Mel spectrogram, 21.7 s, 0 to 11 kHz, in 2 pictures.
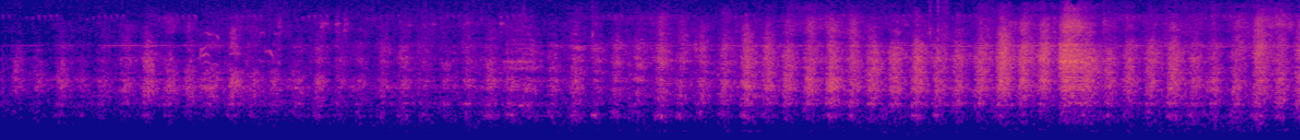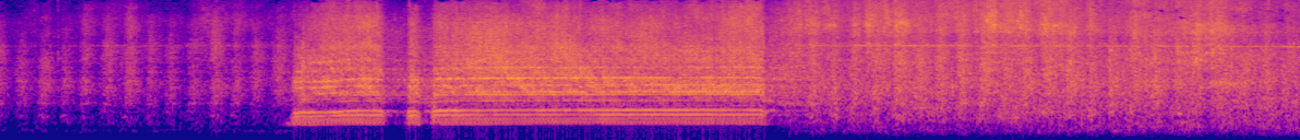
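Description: South Australian Railways Rx-class 4-6-0 steam locomotive approaching under steam, its exhaust beats growing louder. About 13 seconds in it sounds its steam whistle, several tones at once held about four seconds with a brief break. It then passes close, with rhythmic wheel clicks from the carriages and hissing steam.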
